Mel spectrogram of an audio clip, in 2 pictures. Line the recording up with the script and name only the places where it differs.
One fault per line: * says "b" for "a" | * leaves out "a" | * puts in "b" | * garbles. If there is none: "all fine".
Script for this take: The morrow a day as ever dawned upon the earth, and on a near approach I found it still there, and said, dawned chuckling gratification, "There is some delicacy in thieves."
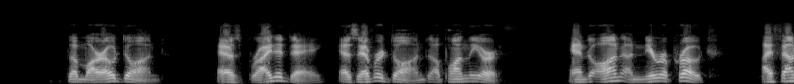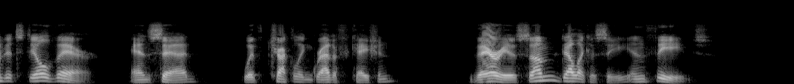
* puts in "dawned as bright"
* says "with" for "dawned"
